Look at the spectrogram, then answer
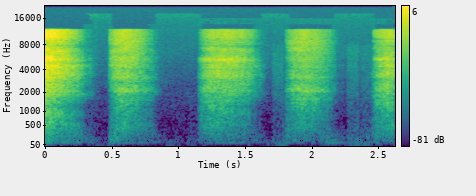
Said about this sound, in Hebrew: ומתחיל לנשום נשימות מחוברות דרך האף, כאלה.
